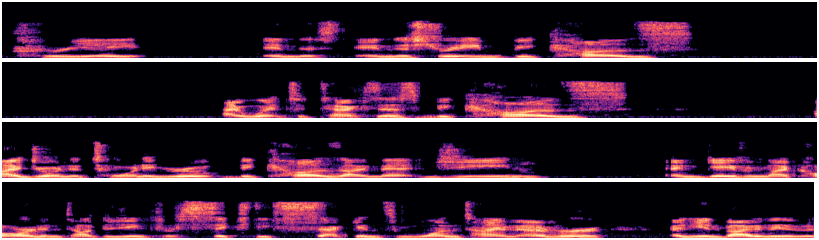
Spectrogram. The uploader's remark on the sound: This episode was recorded in my truck while driving between appointments.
